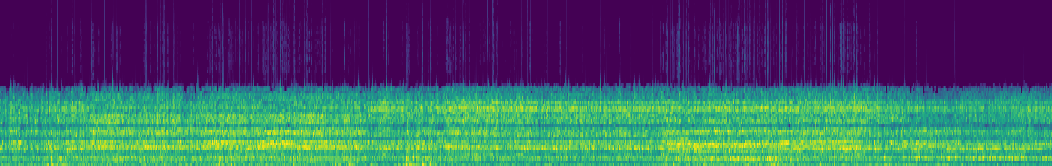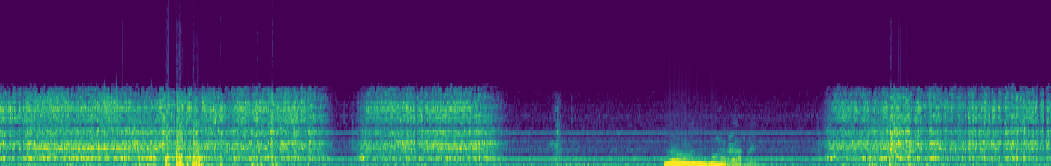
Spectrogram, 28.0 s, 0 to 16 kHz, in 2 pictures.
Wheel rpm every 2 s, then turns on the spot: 160, 160, 160, 160, 160, 160, 120, 110, 110, 70, 40, 0, 40, 120.
none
